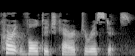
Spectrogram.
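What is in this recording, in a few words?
"current-voltage characteristics", English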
